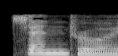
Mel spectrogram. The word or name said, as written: centroidal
